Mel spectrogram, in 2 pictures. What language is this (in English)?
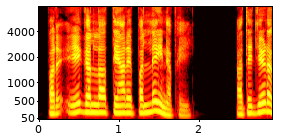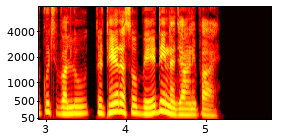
Gaddi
